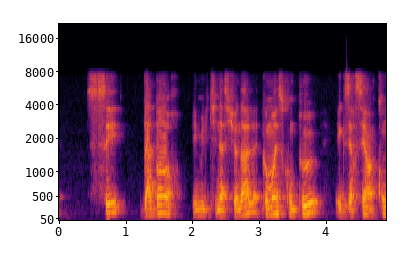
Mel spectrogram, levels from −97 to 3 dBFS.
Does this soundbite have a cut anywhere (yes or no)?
yes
